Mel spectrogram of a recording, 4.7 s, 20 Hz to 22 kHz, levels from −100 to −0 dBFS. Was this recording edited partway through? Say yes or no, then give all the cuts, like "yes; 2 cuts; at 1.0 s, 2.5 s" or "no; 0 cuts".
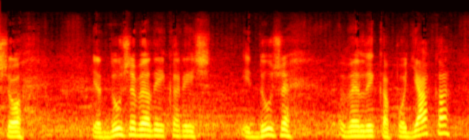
no; 0 cuts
